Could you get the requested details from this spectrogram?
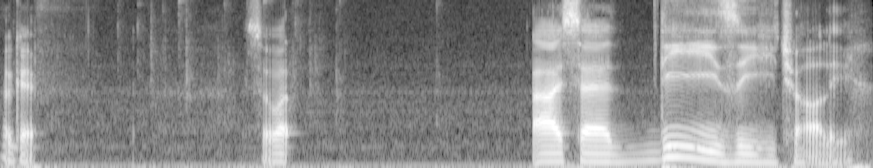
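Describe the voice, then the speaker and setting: Speaking with a slight European accent, a man goes at a very slow pace. He leaves long, frequent pauses. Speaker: gaming instructor. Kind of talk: instructional gaming voice chat.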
